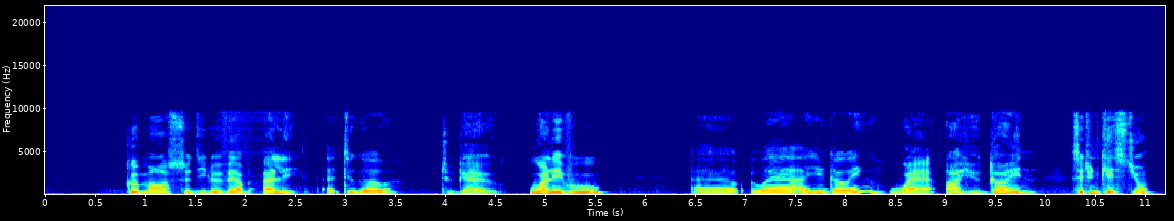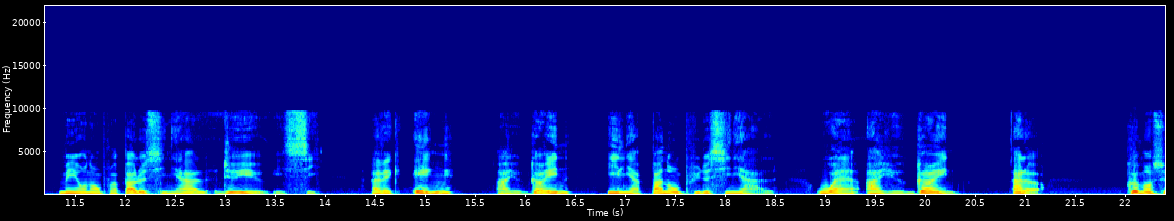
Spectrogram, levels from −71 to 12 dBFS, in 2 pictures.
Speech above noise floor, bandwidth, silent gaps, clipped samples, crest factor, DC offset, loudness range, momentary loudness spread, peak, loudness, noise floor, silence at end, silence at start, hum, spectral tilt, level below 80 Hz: 36 dB; 10 kHz; none; under 0.1%; 18 dB; under 0.1%; 2 LU; 14 LU; 0 dBFS; -17 LUFS; -52 dBFS; 0 s; 0.8 s; none; -7 dB/octave; -38 dBFS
